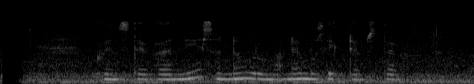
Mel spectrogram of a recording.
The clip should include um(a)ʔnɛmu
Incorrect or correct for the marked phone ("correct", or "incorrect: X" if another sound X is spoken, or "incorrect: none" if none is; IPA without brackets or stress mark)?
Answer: correct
